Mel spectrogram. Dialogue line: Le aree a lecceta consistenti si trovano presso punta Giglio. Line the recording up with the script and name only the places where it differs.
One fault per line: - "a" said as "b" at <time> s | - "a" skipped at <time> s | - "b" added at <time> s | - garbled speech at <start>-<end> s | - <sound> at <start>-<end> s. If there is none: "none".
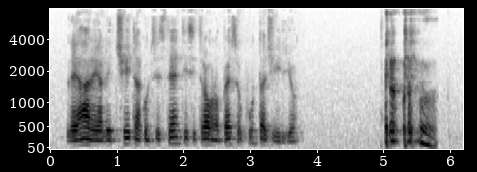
- throat clearing at 5.0-5.8 s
